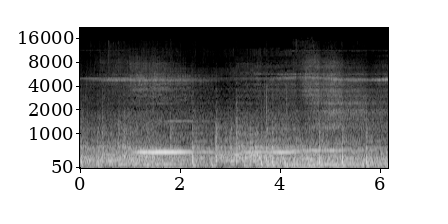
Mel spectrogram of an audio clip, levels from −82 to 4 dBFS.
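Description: At 0.98 s a call bitrate drop begins, lasting until 5.31 s. The encoder is squeezed to far fewer bits, consistent with a fall from about 96 kbps to 16 kbps. High frequencies vanish. The sound turns muffled and watery, worst for roughly 2.5 s.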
